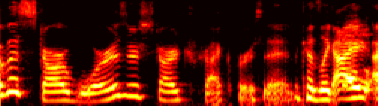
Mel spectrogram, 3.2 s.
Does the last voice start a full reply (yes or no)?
no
